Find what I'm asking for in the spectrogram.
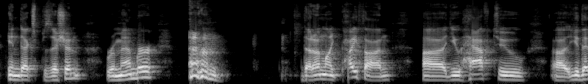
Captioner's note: cough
